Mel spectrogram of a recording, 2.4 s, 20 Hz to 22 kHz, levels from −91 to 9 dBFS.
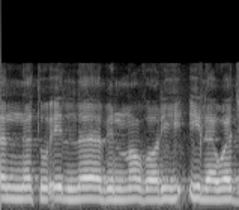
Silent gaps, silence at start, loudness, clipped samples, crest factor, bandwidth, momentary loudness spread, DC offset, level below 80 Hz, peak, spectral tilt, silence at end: none; 0 s; -14 LUFS; under 0.1%; 12 dB; 7.4 kHz; 3 LU; under 0.1%; -58 dBFS; -2 dBFS; -8.5 dB/octave; 0 s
